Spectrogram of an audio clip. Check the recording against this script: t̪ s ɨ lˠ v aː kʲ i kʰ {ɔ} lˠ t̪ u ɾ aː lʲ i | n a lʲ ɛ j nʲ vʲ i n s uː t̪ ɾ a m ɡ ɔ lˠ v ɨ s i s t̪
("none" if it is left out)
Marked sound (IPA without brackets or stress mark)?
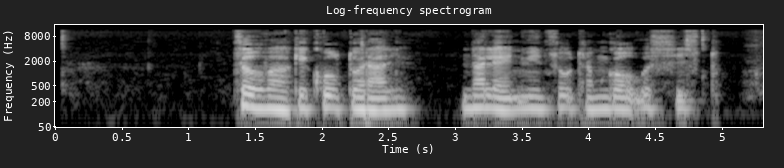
u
